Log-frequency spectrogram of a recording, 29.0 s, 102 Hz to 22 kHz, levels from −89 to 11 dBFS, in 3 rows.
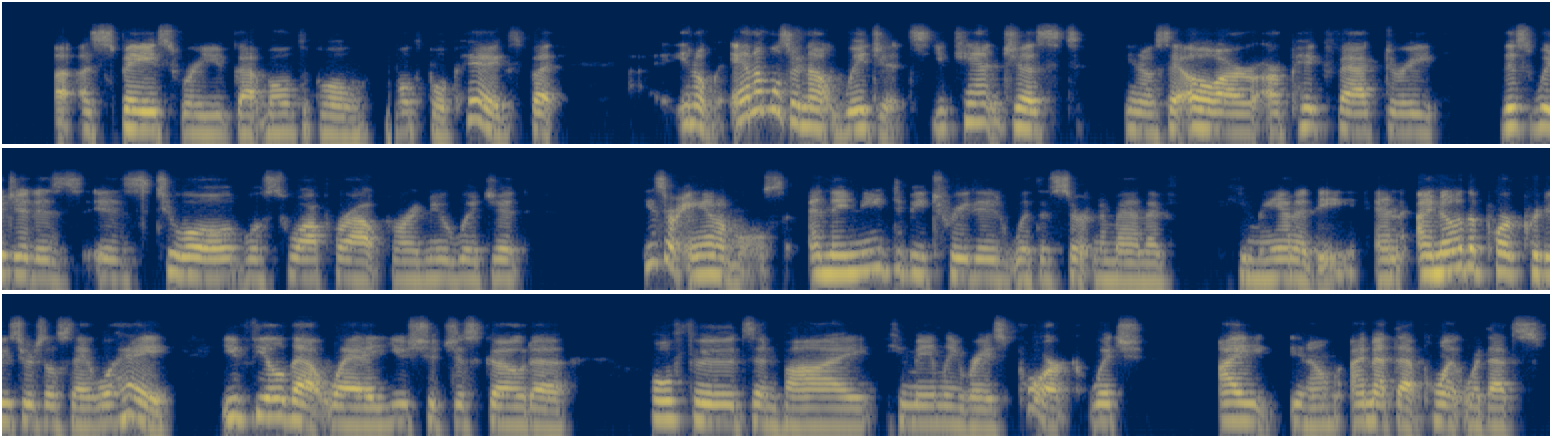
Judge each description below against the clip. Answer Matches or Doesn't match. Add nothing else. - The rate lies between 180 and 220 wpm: Matches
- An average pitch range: Matches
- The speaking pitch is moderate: Matches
